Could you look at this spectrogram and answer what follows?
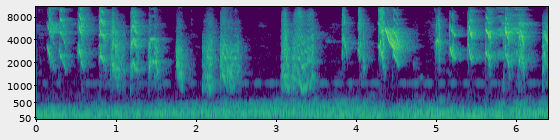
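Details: A juvenile long-tailed shrike practising its song: a rapid, uneven string of short scratchy chattering notes, several per second, mixing harsh bursts with a few thin whistled slurs, against a faint steady hum.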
